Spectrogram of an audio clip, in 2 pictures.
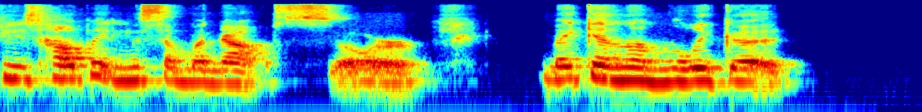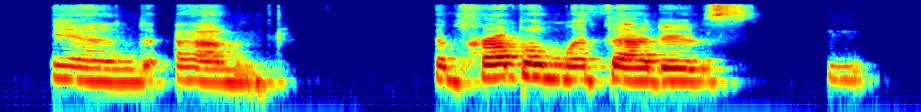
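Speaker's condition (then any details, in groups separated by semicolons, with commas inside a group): Aphasia and ataxia; progressive ataxia; currently doing well; cannot always pick out needed words, hard to clearly express ideas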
